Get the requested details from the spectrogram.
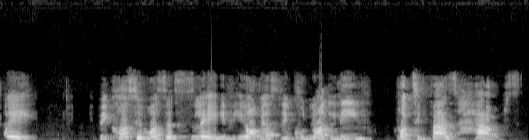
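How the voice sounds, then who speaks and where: A woman's voice: on the high side, expressive, unhurried, dull audio, a crowd in the background. A woman from Nigeria co-hosting a casual chat, making earnest points and drawing on the Bible. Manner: earnest, preachy, cites the Bible. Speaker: co-host.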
